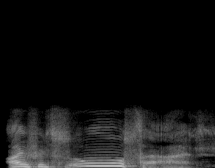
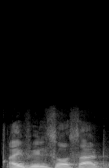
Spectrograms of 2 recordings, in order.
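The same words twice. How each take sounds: First: It is said with strong feeling and lively pitch. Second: It is said flatly with no strong feeling. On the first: The speaker calls it right. "The tone should be there" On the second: The speaker calls it wrong. "Is there any exclamation? No"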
